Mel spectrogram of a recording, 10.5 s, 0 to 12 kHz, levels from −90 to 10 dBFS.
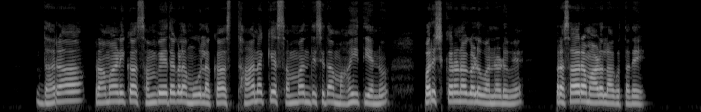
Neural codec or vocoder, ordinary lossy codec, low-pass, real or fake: vocoder, 24 kHz, 100 mel bands, Vocos; none; none; fake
